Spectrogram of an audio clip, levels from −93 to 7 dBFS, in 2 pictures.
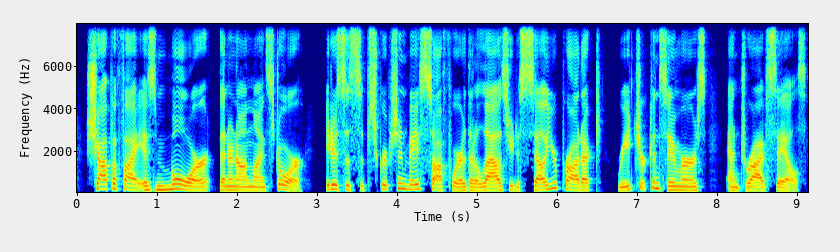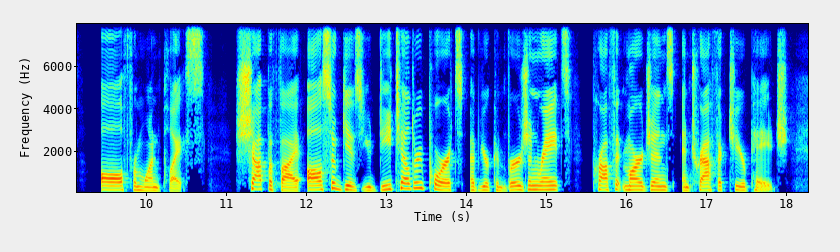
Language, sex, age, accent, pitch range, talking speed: English, female, 50-69, American, 160-200 Hz, 150 wpm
